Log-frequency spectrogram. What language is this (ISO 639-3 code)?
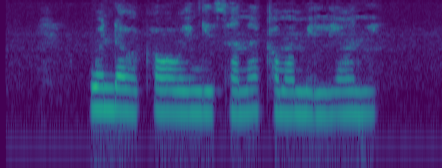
swa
